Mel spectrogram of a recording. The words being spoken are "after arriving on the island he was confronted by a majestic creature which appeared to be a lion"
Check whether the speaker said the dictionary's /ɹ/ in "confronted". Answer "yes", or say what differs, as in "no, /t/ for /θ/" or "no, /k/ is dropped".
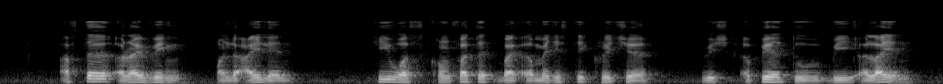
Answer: no, /ɹ/ is dropped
